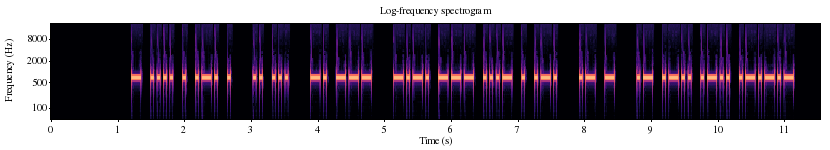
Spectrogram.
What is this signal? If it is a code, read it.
Morse code, heard as a keyed tone, about 25 wpm, 700 Hz. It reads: THERE IS NO COVER AT ALL.
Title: Sentences from Top 1000 Words - Review Part 1 - 25wpm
